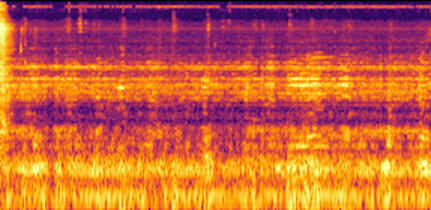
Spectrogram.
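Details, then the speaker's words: Warm Zenith tube radio on FM: music with faint, scattered crackles from silver mica disease in the IF cans, much improved after fitting a variable capacitor to the first can; worse when alignment equipment is connected. "I mean, you can hear it crackling there, but not bad. What would you like the power to do? But it's a whole lot better."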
